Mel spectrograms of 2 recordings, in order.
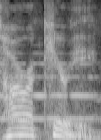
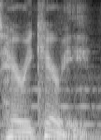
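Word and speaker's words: hara-kiri: one form of ritual suicide or seppuku was hara kiri was often mispronounced as harry kerry it means to impale one's horror thereby cutting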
